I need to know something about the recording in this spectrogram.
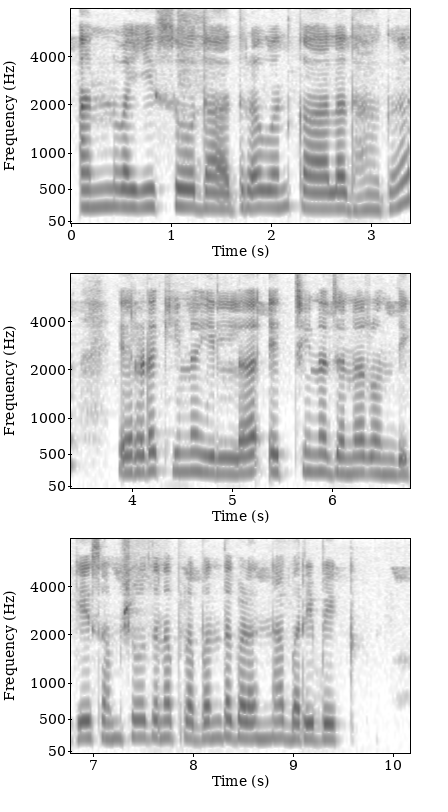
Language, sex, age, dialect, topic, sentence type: Kannada, female, 18-24, Dharwad Kannada, banking, statement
